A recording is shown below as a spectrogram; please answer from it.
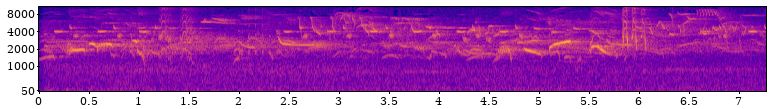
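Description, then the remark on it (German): Several blackbirds sing at once in a dense outdoor chorus, one especially prominent in the foreground, their warbling phrases overlapping continuously, with thin high calls of tits mixed in. No voices are heard. “Ja, man hört eindeutig die Amseln. Das sind auch mehrere.”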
